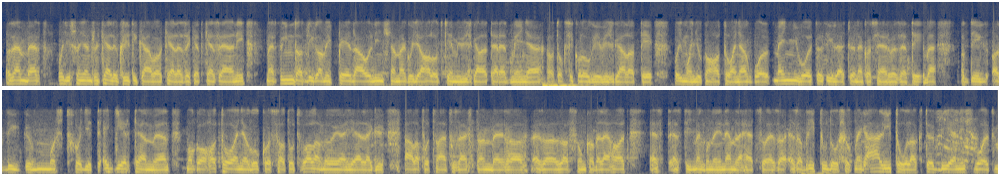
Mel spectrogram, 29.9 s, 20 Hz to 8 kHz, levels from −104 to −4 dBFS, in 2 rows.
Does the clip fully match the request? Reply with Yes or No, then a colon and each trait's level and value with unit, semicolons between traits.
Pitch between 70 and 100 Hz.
Yes: very low, 95 Hz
